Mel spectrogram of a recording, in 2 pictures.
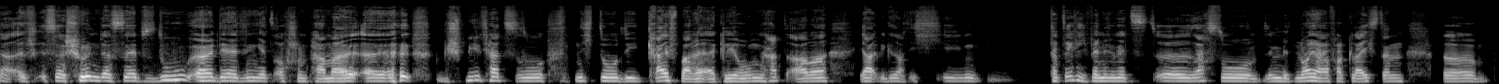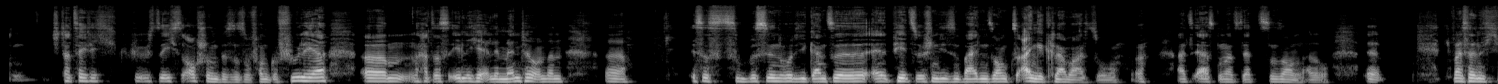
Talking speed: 185 wpm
